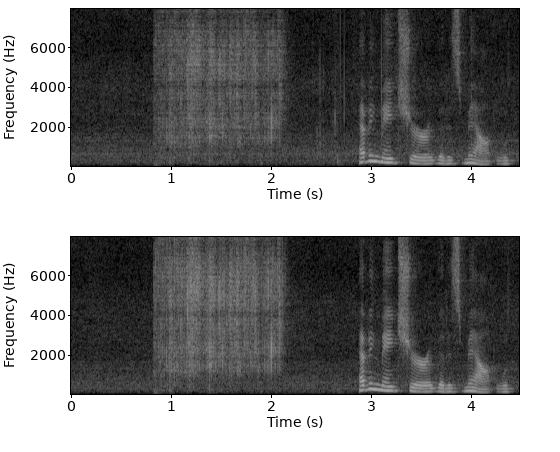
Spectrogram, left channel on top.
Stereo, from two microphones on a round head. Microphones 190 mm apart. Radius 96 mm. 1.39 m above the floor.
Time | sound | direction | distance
0.8 | crumpling | 20° right (ahead or behind) | 1.1 m
2.9 | a man speaking | 15° right (ahead or behind) | 0.7 m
